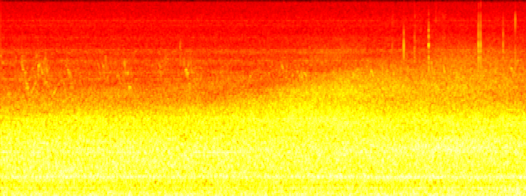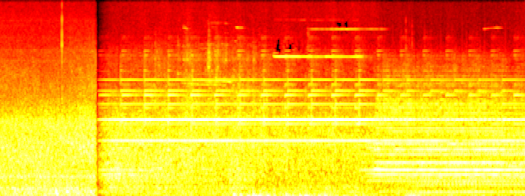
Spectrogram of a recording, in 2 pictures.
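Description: Rumble and wheel noise of a passing ACE commuter train, growing hissier toward the middle. After an abrupt cut about nine seconds in, a railroad crossing's warning bell rings steadily, and from about four seconds later an approaching train's horn sounds with it.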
